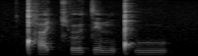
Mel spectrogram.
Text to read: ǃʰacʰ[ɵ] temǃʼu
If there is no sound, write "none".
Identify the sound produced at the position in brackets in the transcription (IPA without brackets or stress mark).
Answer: ɵ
